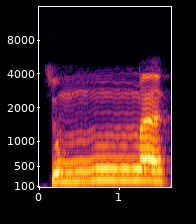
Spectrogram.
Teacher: wajibul gunnah dengung 2 harakat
